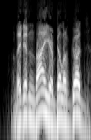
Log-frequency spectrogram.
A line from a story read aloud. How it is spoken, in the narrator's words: Manny grunted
